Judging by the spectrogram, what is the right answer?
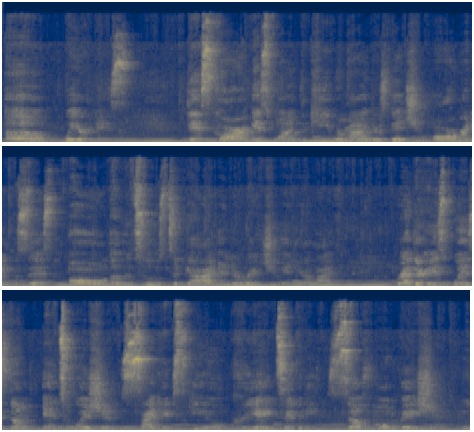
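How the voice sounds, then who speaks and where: Woman doing a chill tarot reading, kinda raspy today, super echoey, loud music behind her. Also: mid-range voice, far from the mic. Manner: chatty and spiritual, addresses viewers directly. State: slightly raspy, scratchy voice. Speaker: tarot reader. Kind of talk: casual daily tarot reading.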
